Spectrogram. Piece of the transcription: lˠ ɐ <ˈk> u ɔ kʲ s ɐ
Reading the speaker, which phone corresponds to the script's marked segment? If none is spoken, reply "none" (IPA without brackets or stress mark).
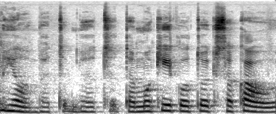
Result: t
